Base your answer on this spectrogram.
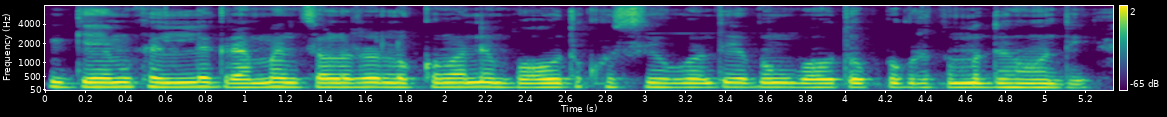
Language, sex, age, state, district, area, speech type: Odia, male, 18-30, Odisha, Nayagarh, rural, spontaneous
